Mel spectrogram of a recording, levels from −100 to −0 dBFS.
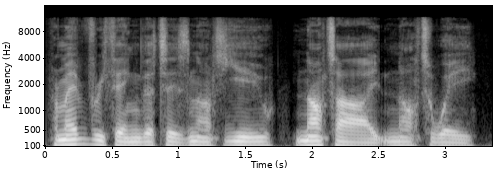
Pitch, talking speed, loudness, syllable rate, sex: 105 Hz, 180 wpm, -17 LUFS, 4.2 syllables/s, male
